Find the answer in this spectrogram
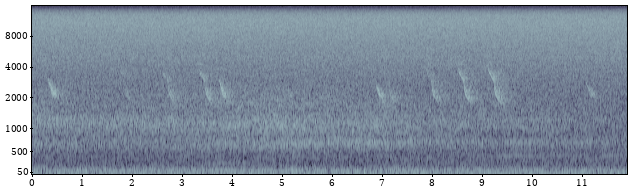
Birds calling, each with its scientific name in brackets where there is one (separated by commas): Veery (Catharus fuscescens), Northern Cardinal (Cardinalis cardinalis)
